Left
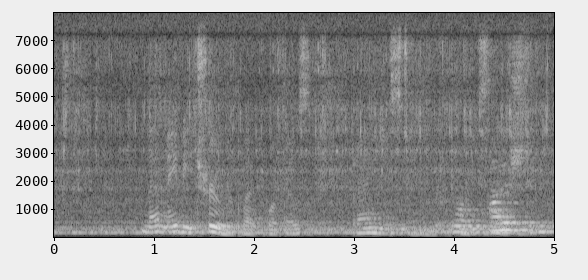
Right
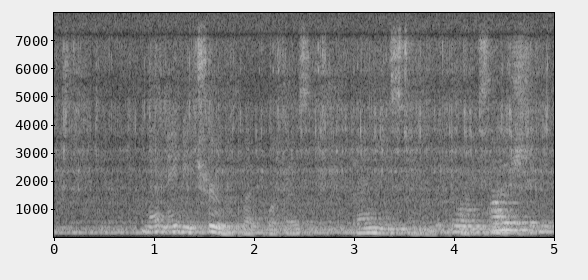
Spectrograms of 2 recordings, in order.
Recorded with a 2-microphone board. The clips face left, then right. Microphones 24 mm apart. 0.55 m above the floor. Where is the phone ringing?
No phone ringing in this recording.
